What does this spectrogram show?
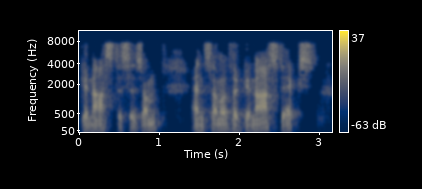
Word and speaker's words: Gnosticism: Okay, there was that in Zoroastrian, which was in Persia, but even in Eretz Yisrael, there was Gnosticism, spelled with a G, Gnosticism, and some of the Gnostics were binitarians.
